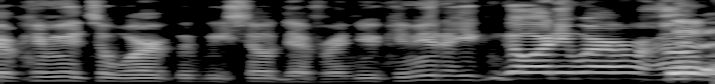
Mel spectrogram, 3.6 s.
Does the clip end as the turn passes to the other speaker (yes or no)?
yes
